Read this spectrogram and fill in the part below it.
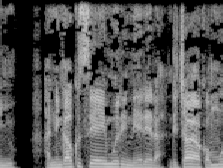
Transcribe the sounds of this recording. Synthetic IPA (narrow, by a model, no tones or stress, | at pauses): ɲu | ɦandiŋɡakusieimuɾin̤e̞ɾe̞ɾandit͡ʃaujakwamu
